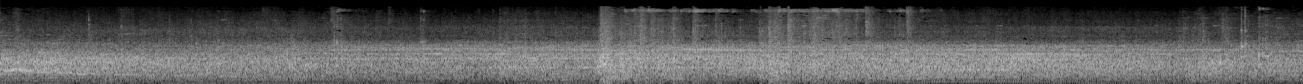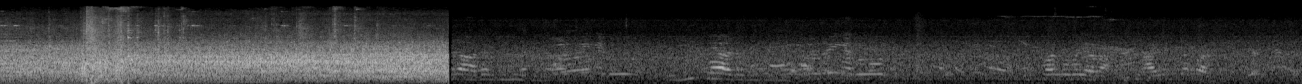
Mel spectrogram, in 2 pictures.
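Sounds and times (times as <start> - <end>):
train wheels rattling: 0.0 - 17.5
sharp clank: 6.0 - 9.4, 11.8 - 15.1.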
